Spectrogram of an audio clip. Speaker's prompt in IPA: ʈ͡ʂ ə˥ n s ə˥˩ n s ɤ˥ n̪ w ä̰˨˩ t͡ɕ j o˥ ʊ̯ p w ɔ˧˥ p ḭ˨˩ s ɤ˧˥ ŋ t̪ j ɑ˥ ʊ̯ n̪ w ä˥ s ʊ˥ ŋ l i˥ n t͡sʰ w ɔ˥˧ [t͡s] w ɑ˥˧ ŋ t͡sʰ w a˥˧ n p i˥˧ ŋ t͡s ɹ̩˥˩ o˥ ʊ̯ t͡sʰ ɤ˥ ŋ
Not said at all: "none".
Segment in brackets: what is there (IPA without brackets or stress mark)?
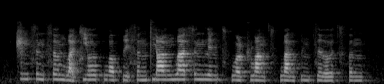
ʈ͡ʂ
